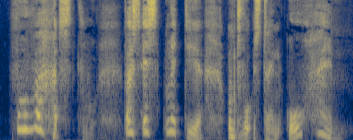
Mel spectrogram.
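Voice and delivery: high, urgent mother calling with questions. A narrator's reading. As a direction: fire worried questions up high. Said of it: "rief sie". (hoch rufende, aufgeregte Mutter)

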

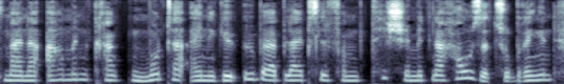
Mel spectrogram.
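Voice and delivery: put-on high, childlike girl's voice; little kitchen girl. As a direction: speak as a poor little girl, tender. Poor kitchen girl speaks.

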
